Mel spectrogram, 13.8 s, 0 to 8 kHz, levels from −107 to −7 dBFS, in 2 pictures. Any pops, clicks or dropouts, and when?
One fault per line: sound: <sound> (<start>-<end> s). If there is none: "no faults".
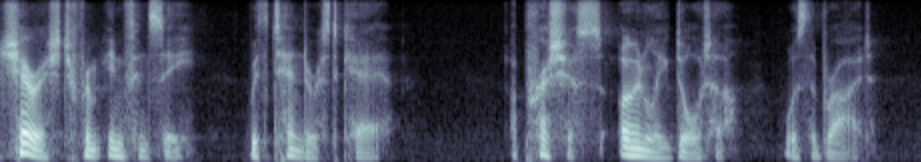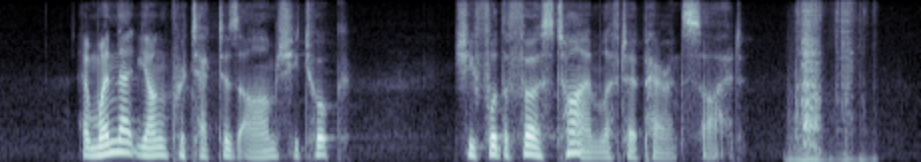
sound: squeak (12.8-13.5 s)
